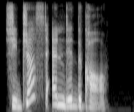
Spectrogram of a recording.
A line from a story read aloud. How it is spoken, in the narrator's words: Embot said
